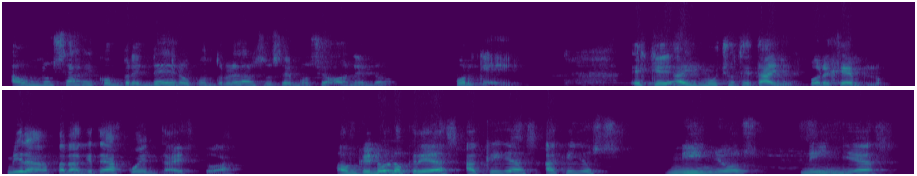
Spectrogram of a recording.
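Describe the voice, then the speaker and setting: A man teaching a primary school science class online, asking questions and answering them himself. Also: a little high. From Peru. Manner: acts out short quoted voices in examples. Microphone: computer mic on a video call. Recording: dull lo-fi video-call audio.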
